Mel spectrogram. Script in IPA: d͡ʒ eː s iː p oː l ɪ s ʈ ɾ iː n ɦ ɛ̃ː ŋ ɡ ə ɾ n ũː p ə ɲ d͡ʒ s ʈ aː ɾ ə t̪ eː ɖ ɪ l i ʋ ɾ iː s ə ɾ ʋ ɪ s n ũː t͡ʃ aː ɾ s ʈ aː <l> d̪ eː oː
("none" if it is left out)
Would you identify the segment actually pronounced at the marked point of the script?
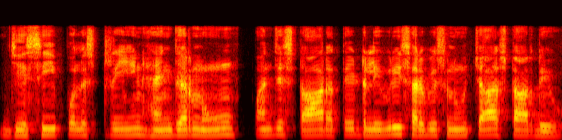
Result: ɾ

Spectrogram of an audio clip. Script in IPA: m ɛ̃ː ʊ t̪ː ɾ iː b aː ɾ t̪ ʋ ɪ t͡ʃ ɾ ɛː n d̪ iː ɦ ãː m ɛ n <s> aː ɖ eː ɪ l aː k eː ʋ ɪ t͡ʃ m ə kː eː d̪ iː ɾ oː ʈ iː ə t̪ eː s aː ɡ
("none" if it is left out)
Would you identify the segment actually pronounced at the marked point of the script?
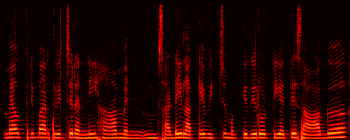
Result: s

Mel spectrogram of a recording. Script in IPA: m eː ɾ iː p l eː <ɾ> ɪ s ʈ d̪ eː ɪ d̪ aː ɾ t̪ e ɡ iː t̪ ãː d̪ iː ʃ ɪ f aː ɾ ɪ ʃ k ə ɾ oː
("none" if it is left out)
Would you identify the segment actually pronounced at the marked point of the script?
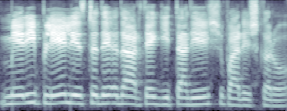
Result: l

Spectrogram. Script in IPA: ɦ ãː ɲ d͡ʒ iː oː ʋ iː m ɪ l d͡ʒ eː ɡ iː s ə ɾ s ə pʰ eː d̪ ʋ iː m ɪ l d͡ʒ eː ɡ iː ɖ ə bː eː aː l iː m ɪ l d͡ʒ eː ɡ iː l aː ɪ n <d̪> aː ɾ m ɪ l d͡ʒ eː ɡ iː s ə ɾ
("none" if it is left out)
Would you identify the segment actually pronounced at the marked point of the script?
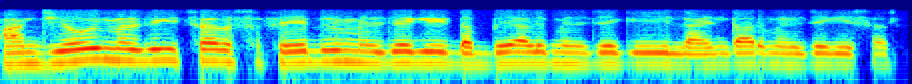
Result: d̪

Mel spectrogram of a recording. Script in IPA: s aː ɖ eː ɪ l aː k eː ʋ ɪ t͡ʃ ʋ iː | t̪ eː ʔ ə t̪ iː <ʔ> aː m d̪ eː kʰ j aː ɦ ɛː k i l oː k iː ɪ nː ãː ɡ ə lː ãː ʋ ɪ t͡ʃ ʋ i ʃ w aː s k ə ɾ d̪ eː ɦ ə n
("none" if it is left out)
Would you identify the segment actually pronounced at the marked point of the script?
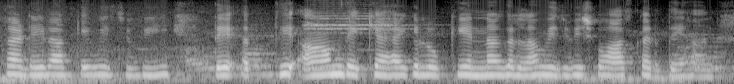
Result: ʔ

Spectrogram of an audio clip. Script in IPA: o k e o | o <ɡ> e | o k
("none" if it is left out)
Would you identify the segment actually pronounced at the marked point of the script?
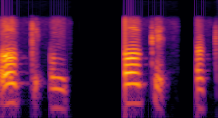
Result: k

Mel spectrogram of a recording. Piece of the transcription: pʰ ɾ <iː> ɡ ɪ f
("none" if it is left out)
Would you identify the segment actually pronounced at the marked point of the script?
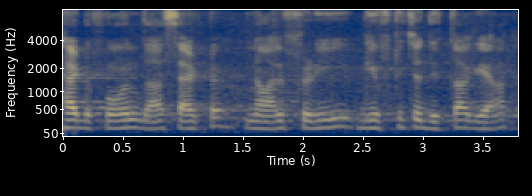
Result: iː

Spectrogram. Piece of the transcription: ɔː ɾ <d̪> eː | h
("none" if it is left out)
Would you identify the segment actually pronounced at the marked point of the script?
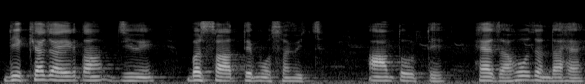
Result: t̪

